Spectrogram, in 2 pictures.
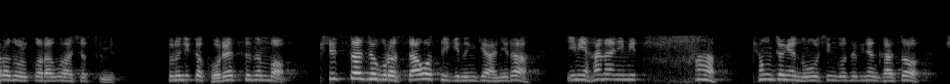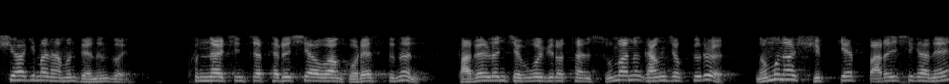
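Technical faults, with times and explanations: No technical faults detected; the speech carries the expected sub-4 kHz bandwidth of the AMR narrowband mobile codec at 12.2 kbps, with only light coding character.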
